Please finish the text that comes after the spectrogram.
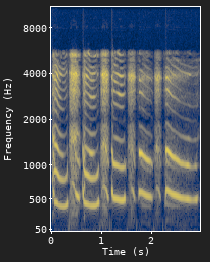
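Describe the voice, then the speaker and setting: A woman voicing a spoiled very small girl in a storybook, howling in shrill wails. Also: very slow, no echo, lo-fi sound, exaggerated voice. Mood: wailing.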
